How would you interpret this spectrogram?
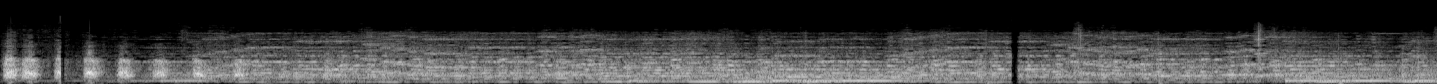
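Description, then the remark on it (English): A dog gives a rapid string of about half a dozen loud barks at the start, followed by a long, steady stretch of wavering tonal sound with no talking. “I never thought about that dog of yours.”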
